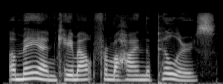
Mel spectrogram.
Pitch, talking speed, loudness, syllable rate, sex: 220 Hz, 215 wpm, -16 LUFS, 5.0 syllables/s, female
